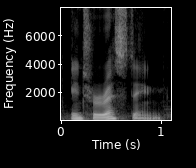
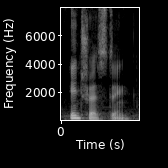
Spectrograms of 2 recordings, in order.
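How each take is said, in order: First: The stress is on a later syllable. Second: The stress is on the first syllable. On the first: The speaker calls it wrong. "not interesting" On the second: The speaker calls it right. "has the stressed part on the first syllable"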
